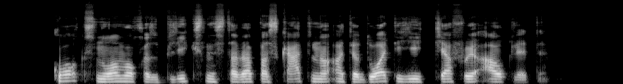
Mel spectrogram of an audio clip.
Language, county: Lithuanian, Vilnius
